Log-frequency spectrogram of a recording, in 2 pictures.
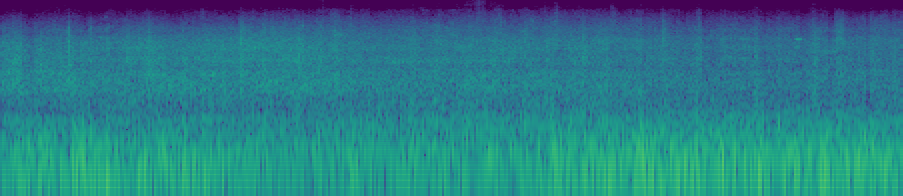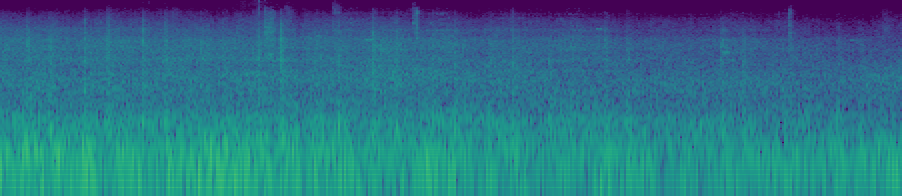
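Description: A steam-hauled passenger train's carriages rolling past on the rails: a steady rumble with wheels clicking over the track, easing off a little near the end as the train moves away.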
